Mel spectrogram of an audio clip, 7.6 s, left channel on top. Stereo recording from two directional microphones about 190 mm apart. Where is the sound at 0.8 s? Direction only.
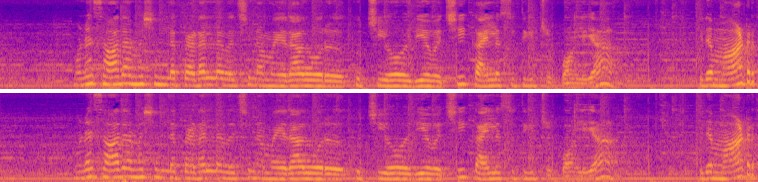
55° left (ahead or behind).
